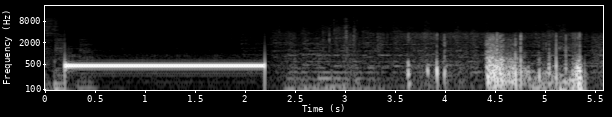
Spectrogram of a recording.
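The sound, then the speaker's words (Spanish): A steady, low-pitched telephone ringing tone holds for about two seconds as a call is dialed, then cuts off into faint rustling, clicks and handling noise. “no haga ruido, ahí se está marcando.”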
